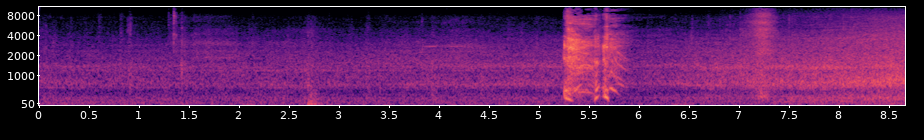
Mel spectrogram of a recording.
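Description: A man coughs in a quick burst of three sharp coughs a little past halfway, over steady street traffic noise. Near the end, the sound of a car approaching builds up.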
